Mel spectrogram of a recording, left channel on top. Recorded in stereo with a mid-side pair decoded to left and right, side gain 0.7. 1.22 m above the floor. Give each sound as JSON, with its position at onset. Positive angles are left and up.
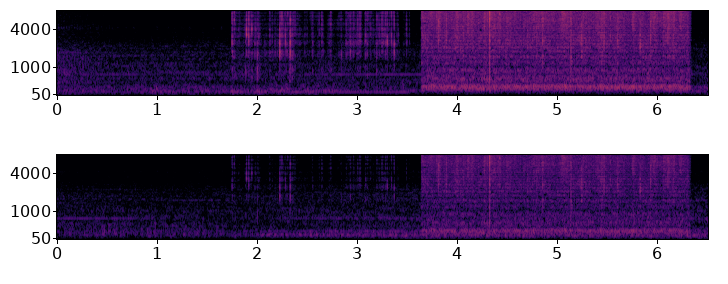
{"t": 1.8, "sound": "crumpling", "azimuth_deg": 55}
{"t": 3.6, "sound": "frying", "azimuth_deg": 30}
